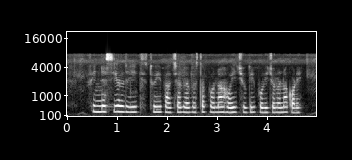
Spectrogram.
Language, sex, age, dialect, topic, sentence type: Bengali, female, 18-24, Rajbangshi, banking, statement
